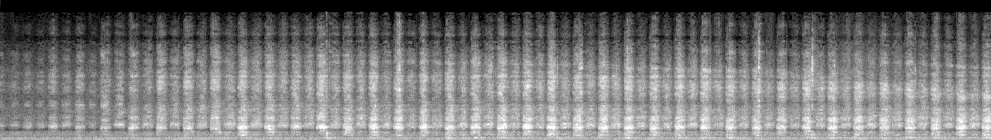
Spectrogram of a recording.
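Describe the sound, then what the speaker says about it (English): Fret saw rasping through wood to remove the waste between dovetails, a steady rhythmic back-and-forth of short strokes, close and loud, with no voices. "I'm going to remove the waste with the fret saw"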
